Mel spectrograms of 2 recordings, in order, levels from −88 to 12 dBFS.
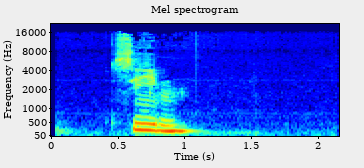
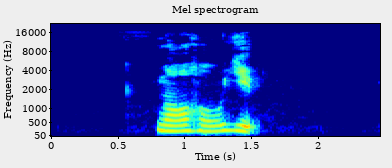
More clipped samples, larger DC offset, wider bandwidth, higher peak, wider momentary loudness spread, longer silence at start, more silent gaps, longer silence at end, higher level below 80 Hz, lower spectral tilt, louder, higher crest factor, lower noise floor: neither; neither; about the same, 16 kHz vs 16.5 kHz; first, -2 dBFS vs -8 dBFS; first, 24 LU vs 5 LU; second, 0.45 s vs 0.8 s; neither; first, 1.1 s vs 0.95 s; first, -52 dBFS vs -76 dBFS; about the same, -5.5 dB/octave vs -5.5 dB/octave; first, -13 LUFS vs -25 LUFS; about the same, 16 dB vs 20 dB; second, -52 dBFS vs -82 dBFS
